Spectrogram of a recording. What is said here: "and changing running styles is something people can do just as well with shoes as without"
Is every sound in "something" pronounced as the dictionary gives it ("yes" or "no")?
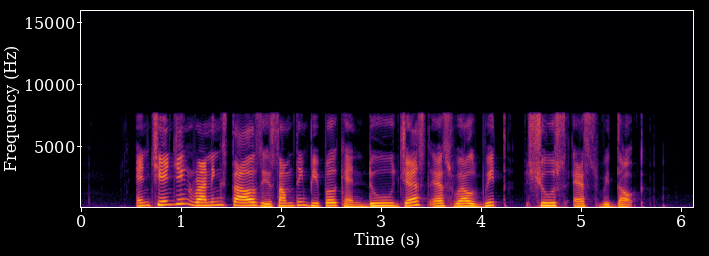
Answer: no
